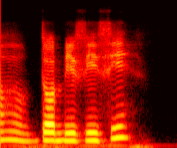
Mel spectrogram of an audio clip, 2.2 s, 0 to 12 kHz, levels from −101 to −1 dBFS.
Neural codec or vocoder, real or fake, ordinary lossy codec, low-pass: codec, 16 kHz, about 1 kbps, DyCAST, with the encoder's durations; fake; Opus, 32 kbps; 7.2 kHz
